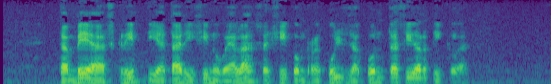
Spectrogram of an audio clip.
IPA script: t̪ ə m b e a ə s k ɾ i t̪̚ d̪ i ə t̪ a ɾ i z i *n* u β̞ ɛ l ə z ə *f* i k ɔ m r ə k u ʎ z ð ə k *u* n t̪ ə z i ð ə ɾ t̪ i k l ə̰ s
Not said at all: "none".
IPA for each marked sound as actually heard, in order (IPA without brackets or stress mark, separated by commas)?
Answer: n, ʃ, o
